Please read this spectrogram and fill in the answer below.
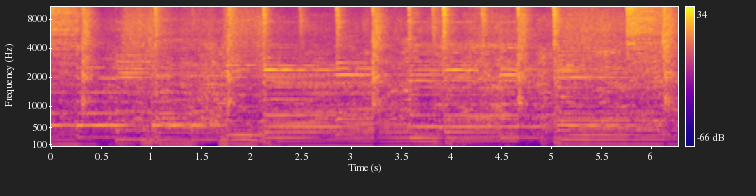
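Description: Live instrumental music: strummed guitar chords over sustained chord tones, with no singing.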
